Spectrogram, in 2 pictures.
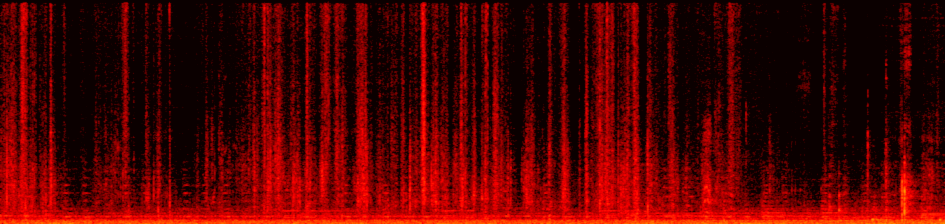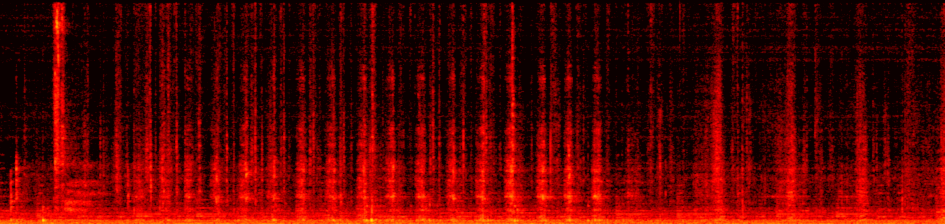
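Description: Faint handling sounds of gloved hands screwing a hose fitting onto the neck of a liquid nitrogen dewar: light clicks and rubbing, more frequent in the second half, over a faint steady background hum.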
